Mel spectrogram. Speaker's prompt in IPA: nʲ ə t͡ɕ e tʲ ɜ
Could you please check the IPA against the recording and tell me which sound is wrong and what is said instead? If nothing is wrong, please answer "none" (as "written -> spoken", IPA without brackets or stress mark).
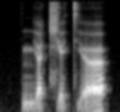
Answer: ə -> a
